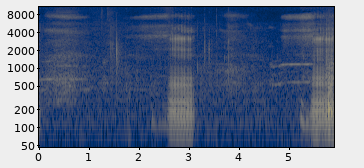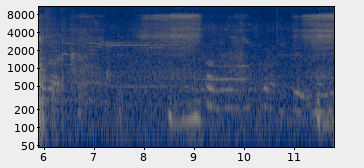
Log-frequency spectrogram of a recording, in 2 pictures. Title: snoring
